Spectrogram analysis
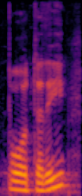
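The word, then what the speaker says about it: Port Ruighe: on this one, and they pronounce it Porterie.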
